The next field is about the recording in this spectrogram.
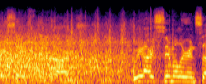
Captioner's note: laughter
